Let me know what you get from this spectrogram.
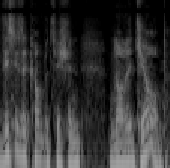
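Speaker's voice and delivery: plain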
